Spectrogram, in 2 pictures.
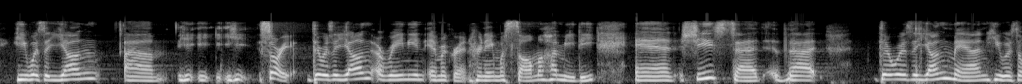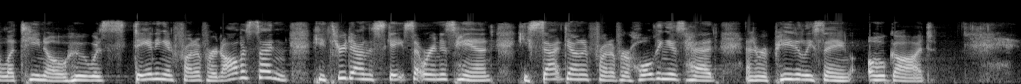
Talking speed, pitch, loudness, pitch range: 205 wpm, 210 Hz, -12 LUFS, 190-230 Hz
